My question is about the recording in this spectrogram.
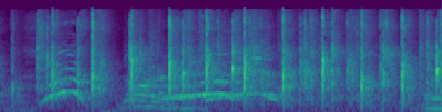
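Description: Small audience clapping at the end of a song, with several voices calling out over the applause.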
